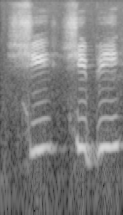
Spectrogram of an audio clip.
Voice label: "S sibi", Yoruba; ALPHABET RHYME IN BITS

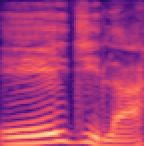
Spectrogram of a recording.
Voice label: "EEJILA", Yoruba

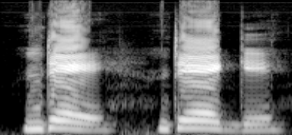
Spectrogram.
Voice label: "nde" "ndege", Kiswahili

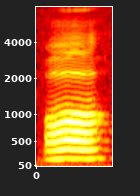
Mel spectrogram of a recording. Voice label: "OH oh", Yoruba; ALPHABET

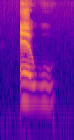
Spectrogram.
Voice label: "ewu", Yoruba

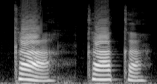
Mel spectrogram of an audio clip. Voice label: "kaka", Kiswahili

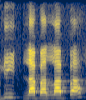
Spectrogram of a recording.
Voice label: "L LABALABA", Yoruba; ALPHABET RHYME IN BITS

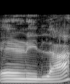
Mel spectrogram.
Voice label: "Erinla", Yoruba

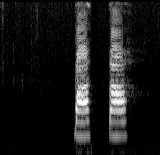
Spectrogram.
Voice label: "pata", Yoruba

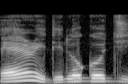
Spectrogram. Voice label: "Erindinlogoji", Yoruba

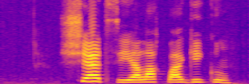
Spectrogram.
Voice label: "seeti alapa gigun", Yoruba

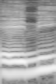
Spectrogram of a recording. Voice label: "Eni", Yoruba

